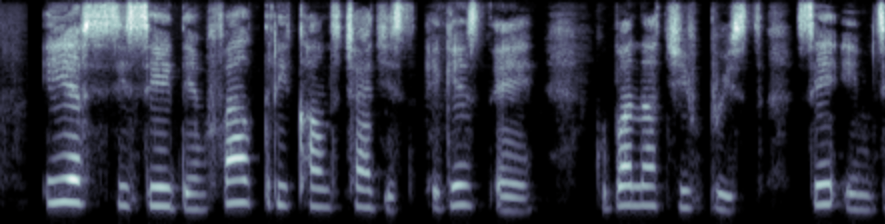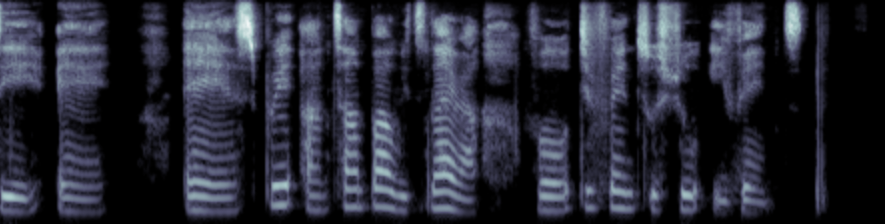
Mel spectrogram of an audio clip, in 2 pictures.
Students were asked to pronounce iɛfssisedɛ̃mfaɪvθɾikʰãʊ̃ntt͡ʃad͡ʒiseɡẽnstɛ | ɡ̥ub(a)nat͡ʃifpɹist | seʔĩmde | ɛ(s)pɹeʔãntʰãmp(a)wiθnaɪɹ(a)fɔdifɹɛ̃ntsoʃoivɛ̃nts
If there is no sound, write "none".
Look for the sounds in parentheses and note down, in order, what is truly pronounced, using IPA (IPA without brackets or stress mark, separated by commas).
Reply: a, s, a, a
